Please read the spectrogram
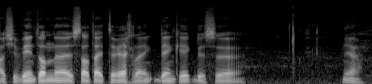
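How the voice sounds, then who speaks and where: A man's very deep, low voice at a fairly quick pace, dry with no echo. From Groningen province, Netherlands (Marum); Groningen, Netherlands. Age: young. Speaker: football player, team captain. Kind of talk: interview. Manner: halting. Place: open country. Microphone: handheld.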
